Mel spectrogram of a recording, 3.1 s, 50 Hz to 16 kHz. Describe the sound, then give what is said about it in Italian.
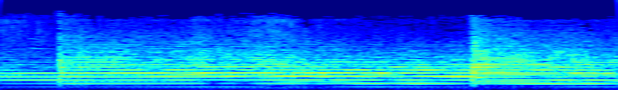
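The large bronze Peace Bell of Rovereto, Italy, first cast in Trento in 1924 from the bronze of cannons of the nations in the First World War, tolls twice about two seconds apart, each stroke leaving a loud, sustained low hum that rings on between strikes, with no voices. “Quelli che stiamo sentendo ora, invece, sono i rintocchi della campana della pace di Rovereto.”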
